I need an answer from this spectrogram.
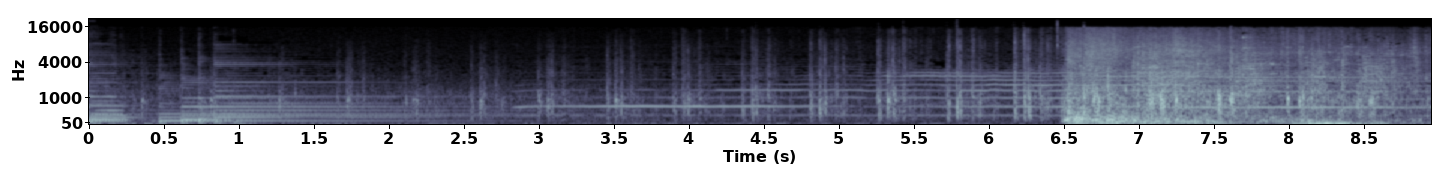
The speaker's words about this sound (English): Egad! Brown the Bandit, also known as Marshal Shiloh Brown, has crashed through the crate of dishware.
